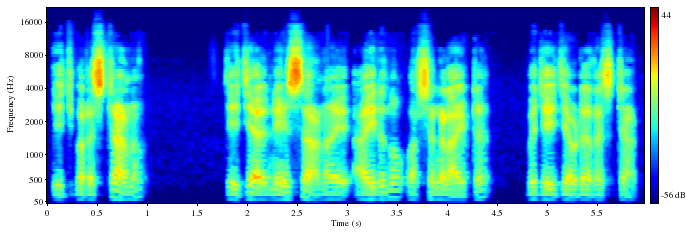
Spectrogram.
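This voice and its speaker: A man speaks as a priest giving a personal testimony, his voice sitting fairly low. He tells his account earnestly and retells what others said to him along the way. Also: fairly quick, a bit bright. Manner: earnest storytelling, retelling dialogue.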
